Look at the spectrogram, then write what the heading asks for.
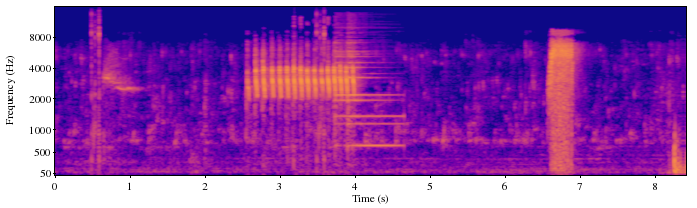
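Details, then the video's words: Wambi mini and kapas tembak white-eye mastering audio with one rapid high trill of repeated notes in the middle, a few soft chirps, and a loud rushing noise burst later. "Masteran Wambi Mini vs Kapas Tembak"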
